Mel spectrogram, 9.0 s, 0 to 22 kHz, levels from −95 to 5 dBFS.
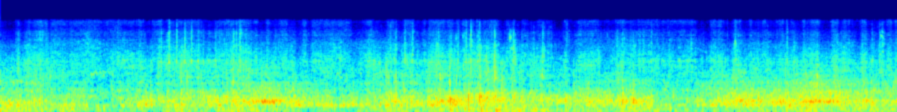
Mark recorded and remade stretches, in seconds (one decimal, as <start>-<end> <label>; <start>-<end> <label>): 0.0-9.0 recorded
